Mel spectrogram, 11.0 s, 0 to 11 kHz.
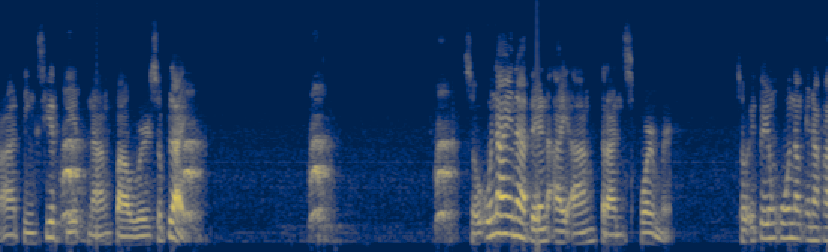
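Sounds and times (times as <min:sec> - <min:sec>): dog barking: 0:00.8 - 0:01.3, 0:02.4 - 0:02.8, 0:04.1 - 0:04.6, 0:05.8 - 0:06.2.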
